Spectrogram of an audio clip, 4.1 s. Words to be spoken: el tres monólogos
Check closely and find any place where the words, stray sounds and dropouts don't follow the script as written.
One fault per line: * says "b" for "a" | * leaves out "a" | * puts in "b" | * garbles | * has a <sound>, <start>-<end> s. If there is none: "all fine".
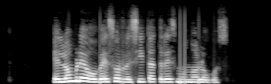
* puts in "hombre obeso recita"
